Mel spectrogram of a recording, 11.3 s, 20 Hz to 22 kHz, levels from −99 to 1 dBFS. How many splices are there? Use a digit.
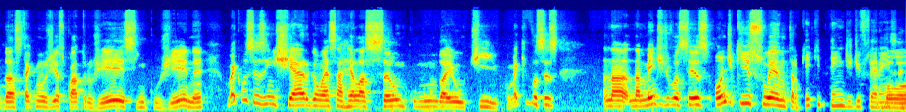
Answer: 2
